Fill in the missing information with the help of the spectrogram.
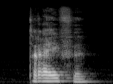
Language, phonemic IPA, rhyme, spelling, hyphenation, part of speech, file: Dutch, /ˈtrɛi̯.fə/, -ɛi̯fə, treife, trei‧fe, adjective, Nl-treife.ogg
- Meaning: treyf, non-kosher (being unpermitted food)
